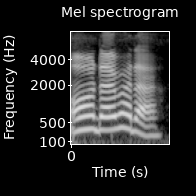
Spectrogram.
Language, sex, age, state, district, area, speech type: Assamese, female, 60+, Assam, Dhemaji, rural, spontaneous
